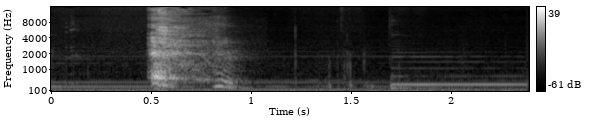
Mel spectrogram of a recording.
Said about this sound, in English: Excuse me, y'all. This is the worst. I did not know my hiccups was going to kick back in.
